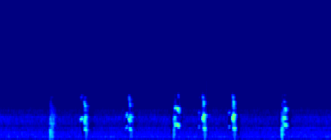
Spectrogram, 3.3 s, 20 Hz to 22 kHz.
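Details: At the nest in Koszalin, Poland, on 17 February 2023, a peregrine falcon utters 'ciokanie' chattering: seven clipped, harsh notes at uneven intervals, some close together, against constant background hiss.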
